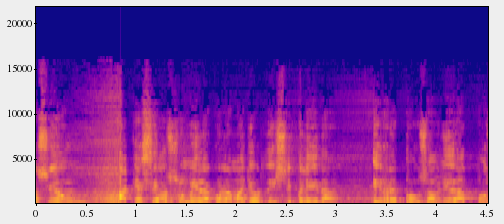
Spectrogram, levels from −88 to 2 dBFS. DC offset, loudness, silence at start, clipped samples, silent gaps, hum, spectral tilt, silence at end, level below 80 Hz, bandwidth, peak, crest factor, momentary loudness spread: under 0.1%; -20 LUFS; 0 s; under 0.1%; none; none; -2.5 dB/octave; 0 s; -64 dBFS; 16 kHz; 0 dBFS; 20 dB; 7 LU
